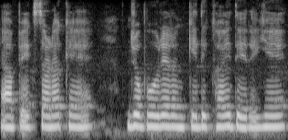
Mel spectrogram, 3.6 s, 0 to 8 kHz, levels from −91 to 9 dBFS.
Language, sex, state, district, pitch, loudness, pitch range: Hindi, female, Uttar Pradesh, Lalitpur, 195 Hz, -15 LUFS, 190-195 Hz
